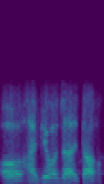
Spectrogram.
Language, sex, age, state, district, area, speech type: Manipuri, male, 60+, Manipur, Chandel, rural, conversation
